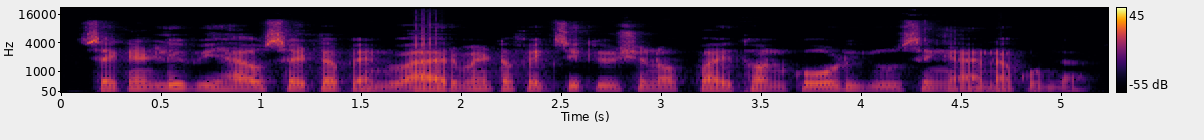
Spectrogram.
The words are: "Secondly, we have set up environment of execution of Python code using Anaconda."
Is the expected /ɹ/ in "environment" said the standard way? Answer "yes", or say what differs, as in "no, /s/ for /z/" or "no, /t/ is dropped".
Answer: no, /ɹ/ is dropped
